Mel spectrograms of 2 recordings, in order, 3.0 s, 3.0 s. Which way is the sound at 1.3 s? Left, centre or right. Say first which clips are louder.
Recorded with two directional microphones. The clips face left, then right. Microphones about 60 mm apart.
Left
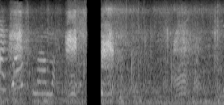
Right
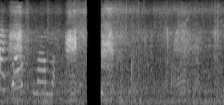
Left 5 dB; left.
